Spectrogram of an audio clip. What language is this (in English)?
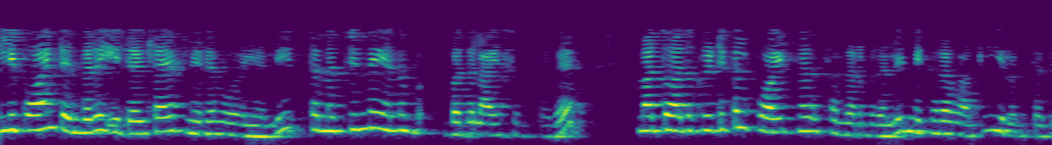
Kannada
